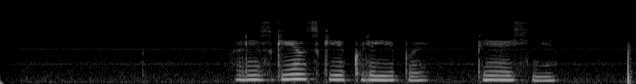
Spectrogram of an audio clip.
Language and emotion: Russian, sad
